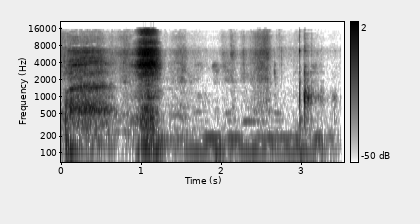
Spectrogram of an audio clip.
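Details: Sneezing with a cold: a single sharp, explosive sneeze after a noisy intake of breath, followed by quiet breathing and room noise.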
